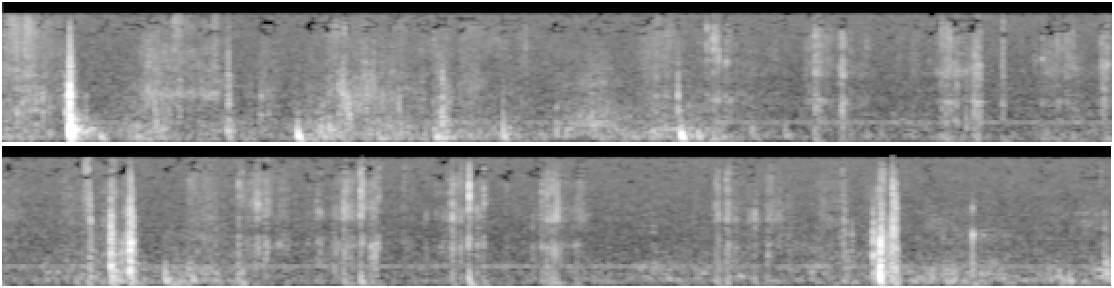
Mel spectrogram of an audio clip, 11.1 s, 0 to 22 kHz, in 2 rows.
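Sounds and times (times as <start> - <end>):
paper pages rustling: 0.0 - 8.5, 9.1 - 10.1.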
